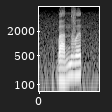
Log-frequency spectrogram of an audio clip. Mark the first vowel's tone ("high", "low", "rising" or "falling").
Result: rising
